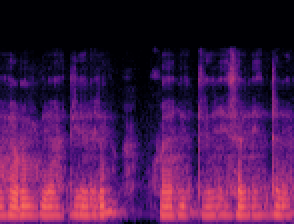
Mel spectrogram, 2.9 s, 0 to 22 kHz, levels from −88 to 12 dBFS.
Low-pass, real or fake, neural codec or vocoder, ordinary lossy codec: 9.9 kHz; fake; autoencoder, 22.05 kHz, a latent of 192 numbers a frame, VITS, trained on one speaker; none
